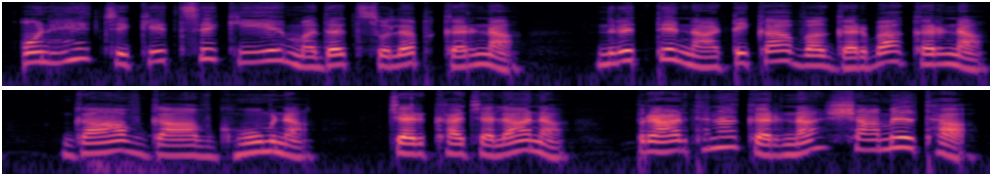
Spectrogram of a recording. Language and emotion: Hindi, neutral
